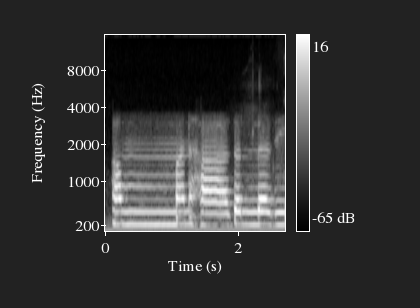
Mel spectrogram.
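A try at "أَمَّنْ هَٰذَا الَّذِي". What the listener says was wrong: ہاں جی، نون باؤنس ہو رہی، یہ نہیں ہونی چاہیے.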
